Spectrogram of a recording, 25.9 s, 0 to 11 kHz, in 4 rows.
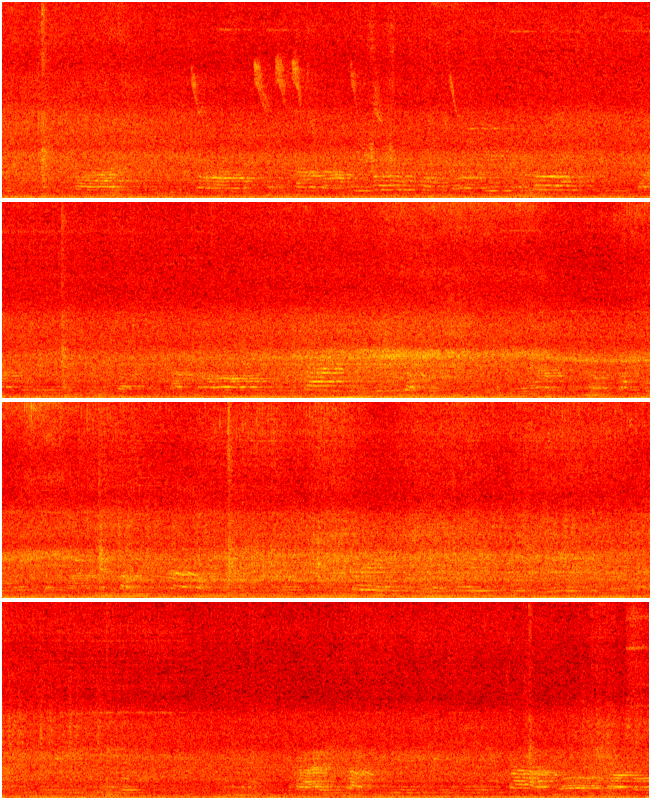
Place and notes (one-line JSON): {"title": "Xinsheng N. Rd., Taipei City - ghost festival", "date": "2013-08-17 15:18:00", "description": "ghost festival, Standing on the roadside, Sound Test, Sony PCM D50 + Soundman OKM II", "latitude": "25.07", "longitude": "121.53", "altitude": "18", "timezone": "Asia/Taipei"}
